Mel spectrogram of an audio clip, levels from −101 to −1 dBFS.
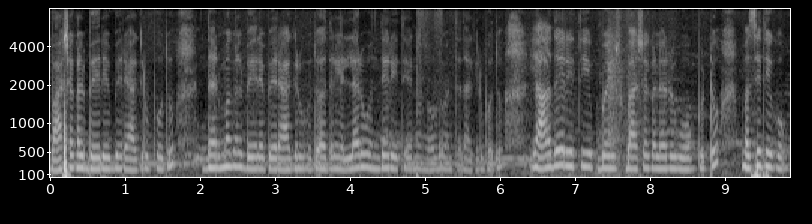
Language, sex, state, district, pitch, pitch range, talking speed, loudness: Kannada, female, Karnataka, Raichur, 210 Hz, 200-225 Hz, 130 wpm, -33 LUFS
